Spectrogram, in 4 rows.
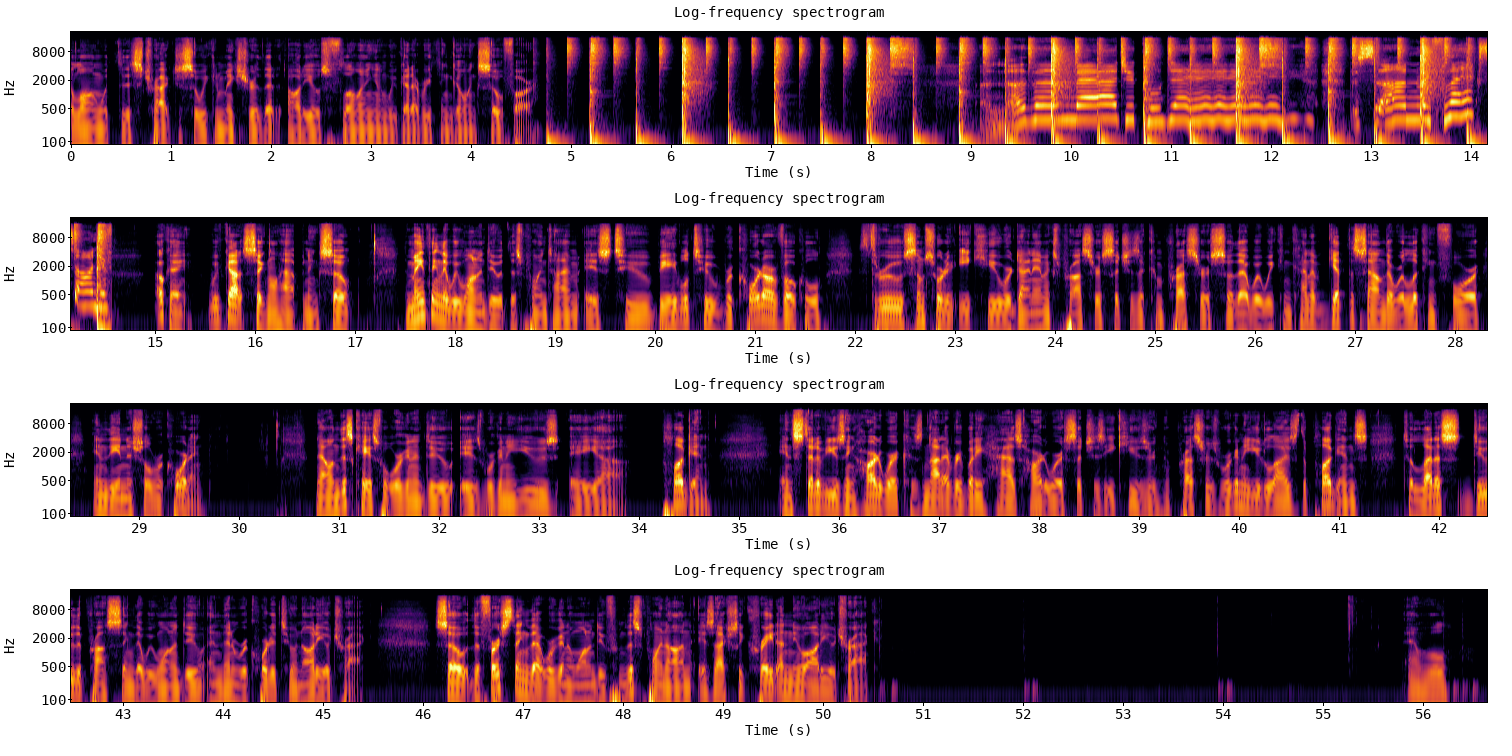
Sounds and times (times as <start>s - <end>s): Speech: 0.0s - 4.7s, 9.1s - 9.6s, 15.0s - 29.7s, 30.8s - 34.8s, 35.4s - 45.4s, 46.1s - 50.6s, 55.8s - 56.4s
Music: 4.7s - 14.6s.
